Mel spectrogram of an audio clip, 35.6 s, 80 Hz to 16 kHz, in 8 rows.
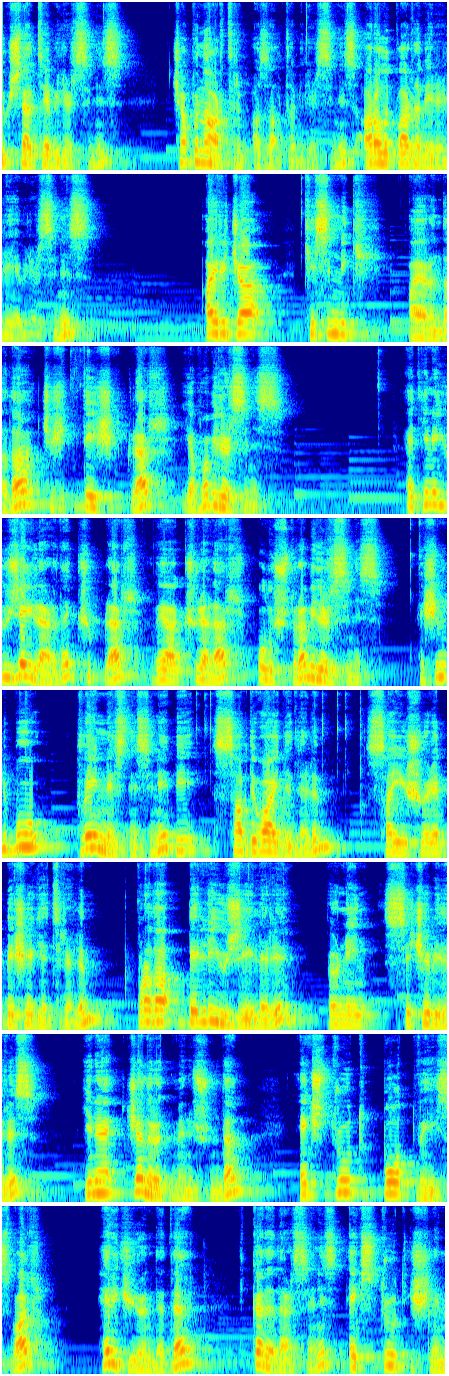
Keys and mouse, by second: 1.1-2.2 drag, 3.1 click, 5.2-6.5 drag, 7.6 click, 9.5 click, 9.7 click, 11.2-12.7 drag, 17.5 right click, 18.0 click, 19.9 click, 21.1 click, 21.4 middle click, 23.6 click, 24.6 shift+click, 25.1 middle click, 32.3 middle click.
